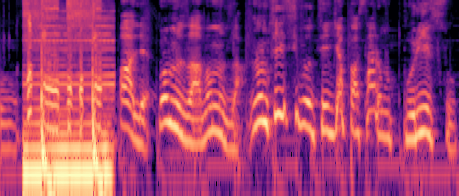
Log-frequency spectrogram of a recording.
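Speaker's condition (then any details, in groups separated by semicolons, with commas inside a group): Cerebral palsy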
